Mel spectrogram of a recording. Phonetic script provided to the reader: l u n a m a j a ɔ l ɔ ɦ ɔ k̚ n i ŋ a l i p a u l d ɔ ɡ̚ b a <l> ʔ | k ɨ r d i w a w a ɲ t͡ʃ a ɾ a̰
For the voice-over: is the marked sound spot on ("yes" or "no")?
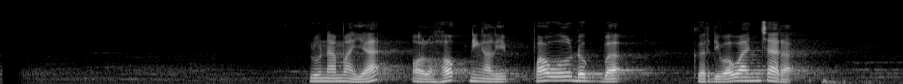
no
